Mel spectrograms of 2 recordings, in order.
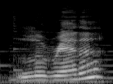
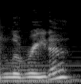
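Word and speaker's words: Lurita: Loretta or Lorita. It's spelled L U R I T A, but they called her Rita. So I would say Lorita Campbell McNab not or 1792 to 1845.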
